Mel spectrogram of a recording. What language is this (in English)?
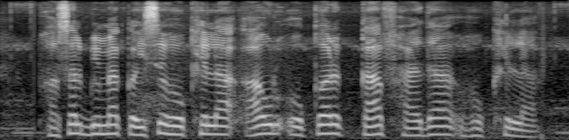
Bhojpuri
